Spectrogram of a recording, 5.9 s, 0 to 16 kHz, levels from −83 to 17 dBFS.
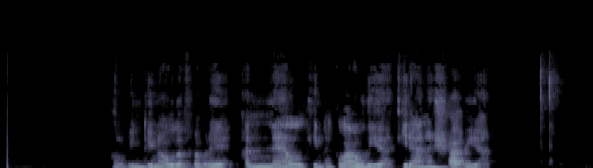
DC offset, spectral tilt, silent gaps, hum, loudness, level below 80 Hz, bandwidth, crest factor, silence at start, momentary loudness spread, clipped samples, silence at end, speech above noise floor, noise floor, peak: under 0.1%; -6 dB/octave; none; none; -30 LUFS; -68 dBFS; 10 kHz; 18 dB; 1.15 s; 19 LU; under 0.1%; 0.4 s; over 61 dB; under -90 dBFS; -14 dBFS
